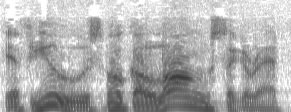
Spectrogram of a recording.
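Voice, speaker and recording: A man's voice: on the low side, huge pitch swings, measured pace, breathy edge. A man reading a 1950s radio commercial as an emphatic announcer and salesman. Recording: dull old radio recording.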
